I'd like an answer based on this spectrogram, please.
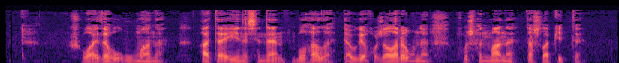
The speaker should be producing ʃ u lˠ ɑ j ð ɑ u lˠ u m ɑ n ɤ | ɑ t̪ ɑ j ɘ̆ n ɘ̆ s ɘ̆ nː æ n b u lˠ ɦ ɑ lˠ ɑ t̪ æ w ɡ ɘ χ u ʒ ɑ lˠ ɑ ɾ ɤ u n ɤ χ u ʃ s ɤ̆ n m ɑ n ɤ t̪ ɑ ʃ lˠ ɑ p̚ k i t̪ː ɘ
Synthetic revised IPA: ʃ u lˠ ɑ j ð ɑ u lˠ u m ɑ n ɤ | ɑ t̪ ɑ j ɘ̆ n ɘ̆ s ɘ̆ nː æ n b u lˠ ɦ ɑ lˠ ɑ t̪ æ w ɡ ɘ χ u ʒ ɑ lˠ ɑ ɾ ɤ u n ɤ χ u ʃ h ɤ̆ n m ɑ n ɤ t̪ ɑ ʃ lˠ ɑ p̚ k i t̪ː ɘ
